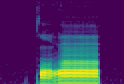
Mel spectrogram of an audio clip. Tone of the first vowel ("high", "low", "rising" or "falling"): low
